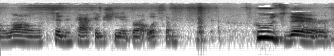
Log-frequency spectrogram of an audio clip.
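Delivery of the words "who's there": loud, challenging shout. A narrator's reading. Uncle Vernon challenges whoever is knocking, shouted. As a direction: call out a loud challenge to an intruder. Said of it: "he shouted".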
